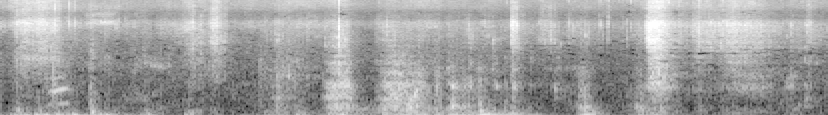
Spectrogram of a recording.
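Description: Water pours into a plastic jug.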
